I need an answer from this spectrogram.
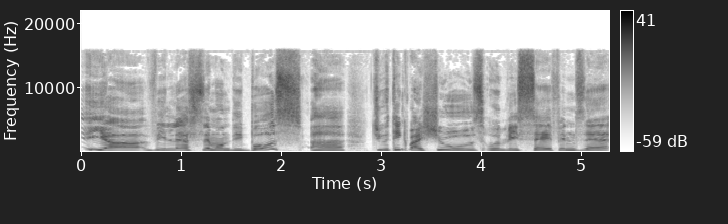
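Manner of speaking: put-on thick German tourist accent. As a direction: play a blunt German nudist. Tourist voice again.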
